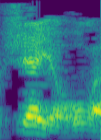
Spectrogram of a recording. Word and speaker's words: Sheol: As you go through, you will see that the Hebrew word that is rendered hell in the English is the Hebrew word Sheol, or Sheol, I've heard it pronounced, S-H-E-O-L.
